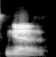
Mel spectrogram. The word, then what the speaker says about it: Ngo: did you pronounce it it is pronounced can go really because I was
